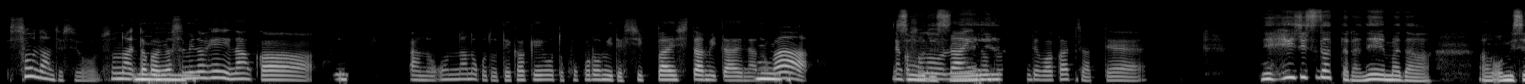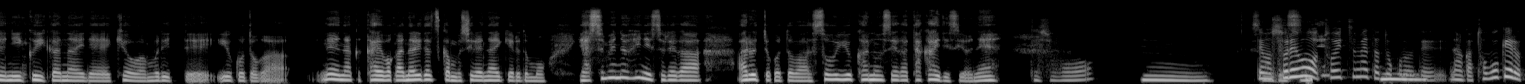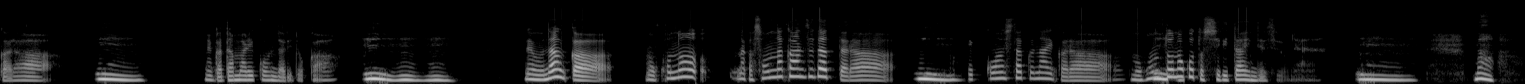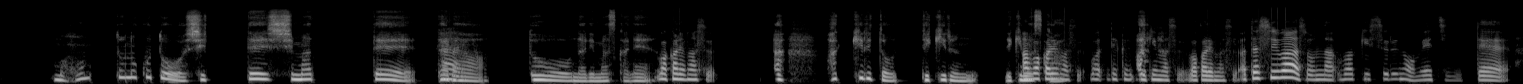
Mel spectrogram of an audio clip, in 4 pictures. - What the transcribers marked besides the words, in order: distorted speech; other background noise
- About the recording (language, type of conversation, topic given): Japanese, advice, パートナーの浮気を疑って不安なのですが、どうすればよいですか？
- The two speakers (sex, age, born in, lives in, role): female, 50-54, Japan, Japan, user; female, 50-54, Japan, United States, advisor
